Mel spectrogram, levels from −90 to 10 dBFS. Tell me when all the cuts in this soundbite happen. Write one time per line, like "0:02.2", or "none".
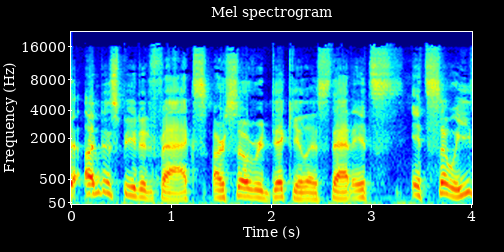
none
